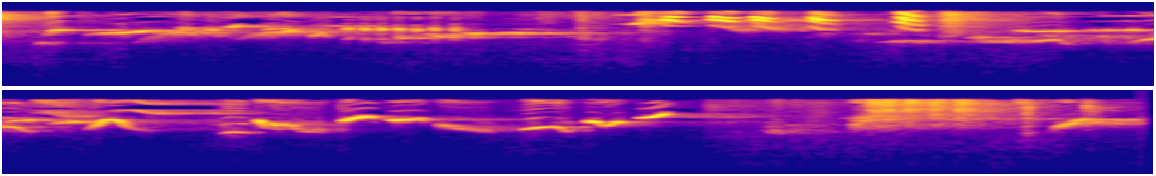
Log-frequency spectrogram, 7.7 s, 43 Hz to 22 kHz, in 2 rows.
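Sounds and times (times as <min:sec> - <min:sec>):
oriental magpie-robin singing varied whistled phrases and scratchy notes: 0:00.0 - 0:07.6.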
